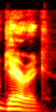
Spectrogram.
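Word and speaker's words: Gehrig: It's Lou Garri. Lou Garri.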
